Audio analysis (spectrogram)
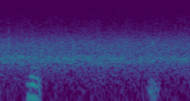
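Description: Audience applause at a live comedy show, a faint steady wash of clapping throughout with a couple of brief voices over it.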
